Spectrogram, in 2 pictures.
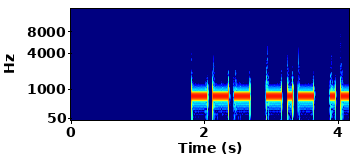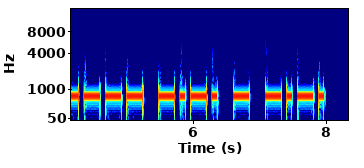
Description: Morse code, heard as a keyed tone, about 15 wpm, 700 Hz. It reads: OK1CTC
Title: DXCC-100 Call Signs - 6 Characters - 15wpm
